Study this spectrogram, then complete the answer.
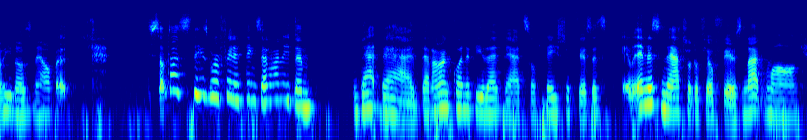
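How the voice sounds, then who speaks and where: A middle-aged woman hosting a casual motivational live stream, talking herself through fears aloud and reading comments from viewers. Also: fairly low pitch. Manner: warm encouraging, talks to herself aloud, reads viewer comments. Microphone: handheld or clip mic.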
